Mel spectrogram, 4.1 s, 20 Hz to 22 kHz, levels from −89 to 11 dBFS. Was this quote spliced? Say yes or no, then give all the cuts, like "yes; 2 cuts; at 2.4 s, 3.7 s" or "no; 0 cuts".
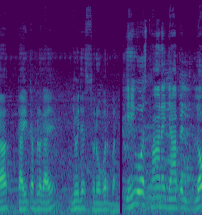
yes; 1 cut; at 2.4 s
